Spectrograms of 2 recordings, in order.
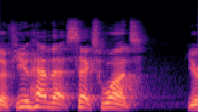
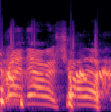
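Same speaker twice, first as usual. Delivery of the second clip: pitched-up, calling talking bird voice; 12 semitones higher, 3 dB louder than usual. Imagining what birds flying over would say: voicing a bird. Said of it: "birds that are flying over going".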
